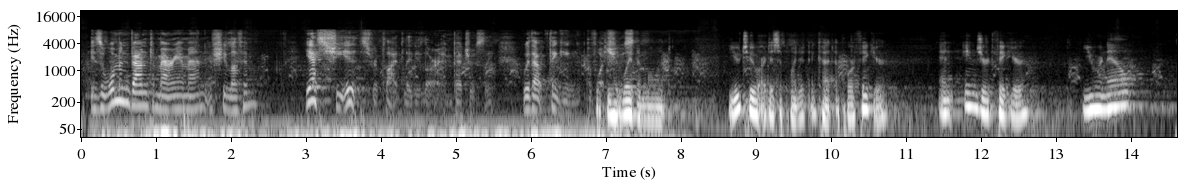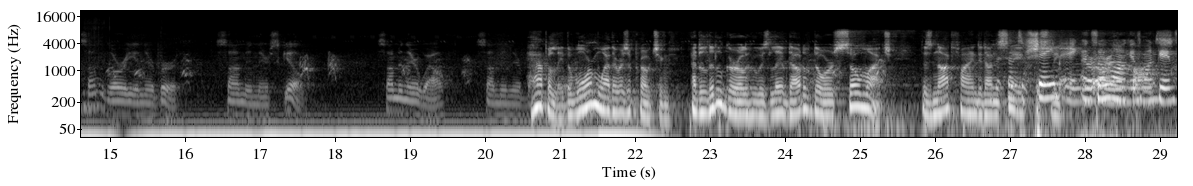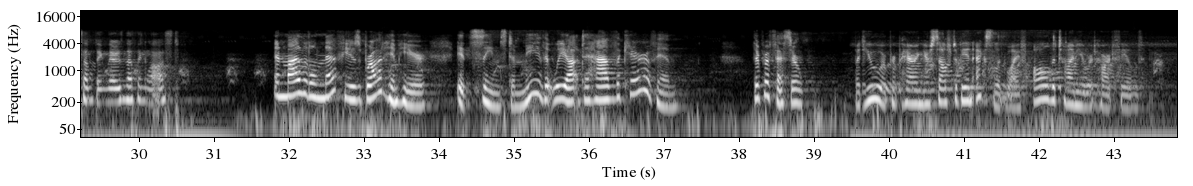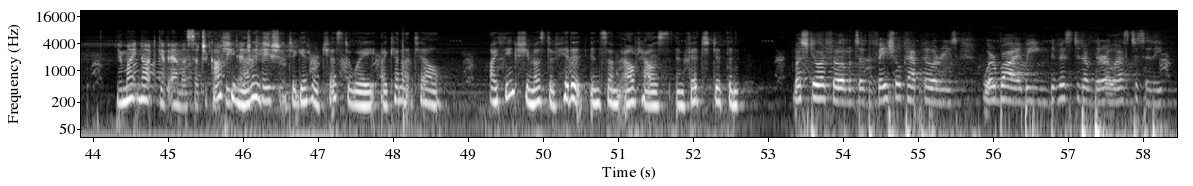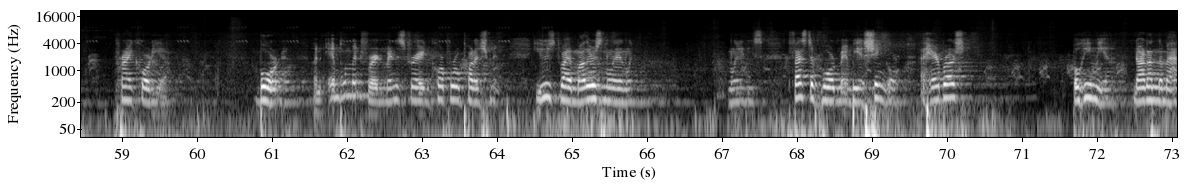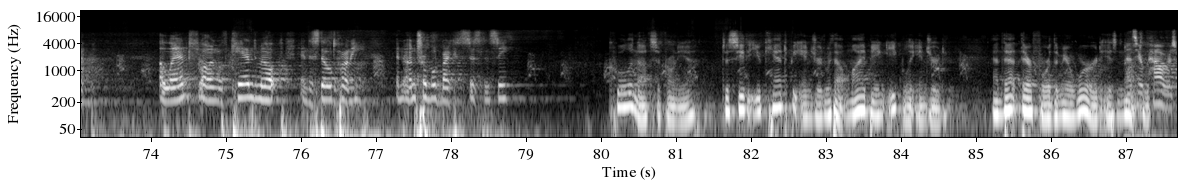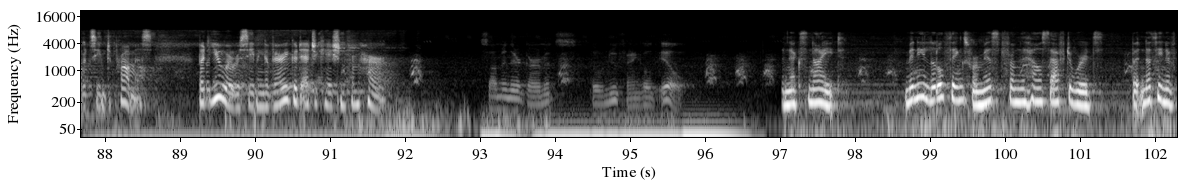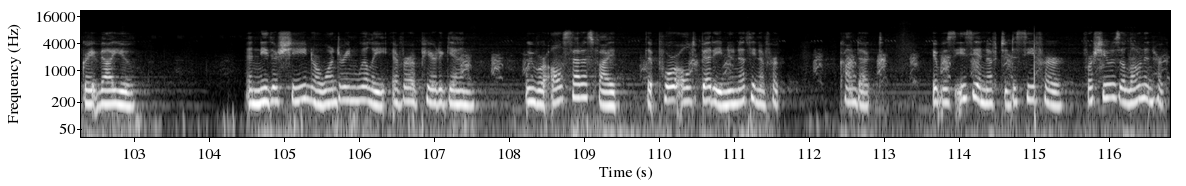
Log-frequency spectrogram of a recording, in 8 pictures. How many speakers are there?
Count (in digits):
9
